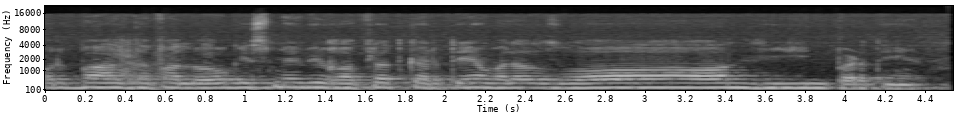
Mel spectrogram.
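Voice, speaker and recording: A man teaching prayer recitation, chanting each phrase slowly and melodically, then explaining mistakes in quick, quieter asides. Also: on the high side, flat delivery. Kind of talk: tajweed lesson on prayer recitation. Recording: dull lo-fi recording.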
